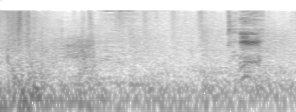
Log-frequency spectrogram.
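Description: A Confringo blasting spell goes off during a Hogwarts Legacy duel, booming, crackling bursts over a low rumble, with a character's voice cutting in near the end.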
